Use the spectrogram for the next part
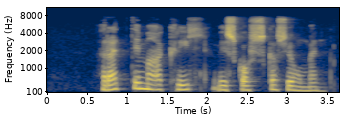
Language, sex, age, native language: Icelandic, female, 50-59, Icelandic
